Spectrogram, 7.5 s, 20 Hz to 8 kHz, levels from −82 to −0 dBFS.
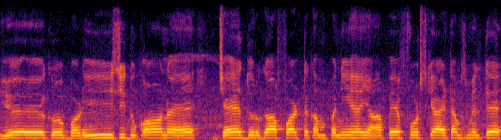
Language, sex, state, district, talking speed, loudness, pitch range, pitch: Hindi, male, Haryana, Rohtak, 135 wpm, -13 LUFS, 160-165 Hz, 165 Hz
